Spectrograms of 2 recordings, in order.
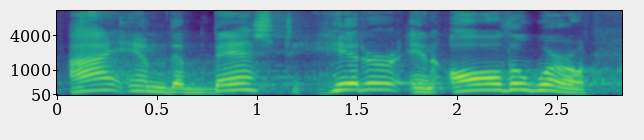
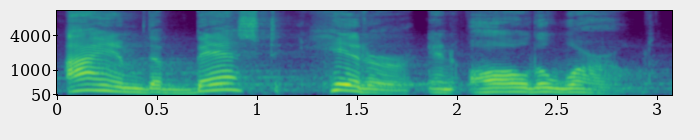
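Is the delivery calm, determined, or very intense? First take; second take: determined; calm. First: It is said with more determination. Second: It is said in a calm, plain way.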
